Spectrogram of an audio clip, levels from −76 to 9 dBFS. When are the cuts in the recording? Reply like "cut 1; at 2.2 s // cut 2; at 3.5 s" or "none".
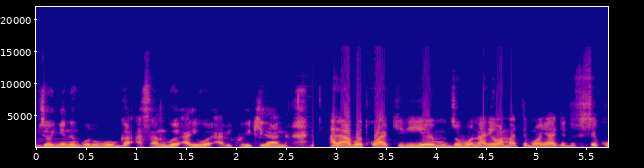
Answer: cut 1; at 2.6 s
